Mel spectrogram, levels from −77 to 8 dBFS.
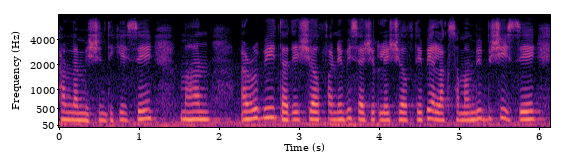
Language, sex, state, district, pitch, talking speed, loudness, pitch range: Nagamese, female, Nagaland, Dimapur, 205 Hz, 255 wpm, -18 LUFS, 195-215 Hz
